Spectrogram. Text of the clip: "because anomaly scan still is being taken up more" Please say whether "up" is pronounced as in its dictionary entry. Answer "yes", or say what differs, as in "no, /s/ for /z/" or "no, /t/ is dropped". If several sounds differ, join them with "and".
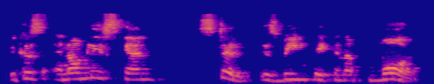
yes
